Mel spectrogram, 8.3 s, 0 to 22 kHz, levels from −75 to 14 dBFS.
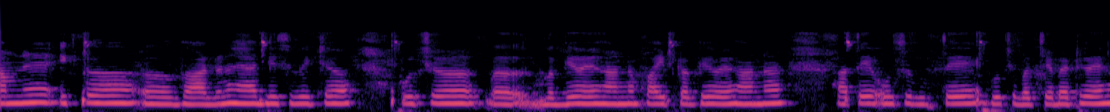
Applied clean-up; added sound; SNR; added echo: neural mask model Resemble Enhance denoiser.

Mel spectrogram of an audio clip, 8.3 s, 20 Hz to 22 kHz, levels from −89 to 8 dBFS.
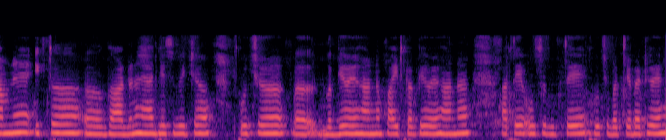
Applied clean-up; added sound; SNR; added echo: neural separator model SepFormer DNS4.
